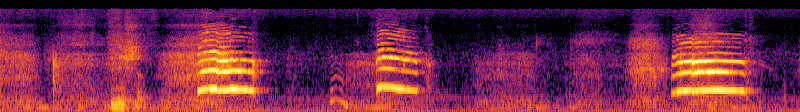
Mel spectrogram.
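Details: Domestic cat meowing loudly indoors while being taken into a bath on a veterinarian's advice, three long drawn-out harmonic meows a couple of seconds apart, with faint background hum and a brief human sound.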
